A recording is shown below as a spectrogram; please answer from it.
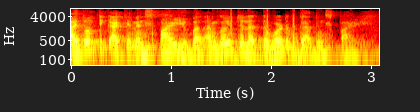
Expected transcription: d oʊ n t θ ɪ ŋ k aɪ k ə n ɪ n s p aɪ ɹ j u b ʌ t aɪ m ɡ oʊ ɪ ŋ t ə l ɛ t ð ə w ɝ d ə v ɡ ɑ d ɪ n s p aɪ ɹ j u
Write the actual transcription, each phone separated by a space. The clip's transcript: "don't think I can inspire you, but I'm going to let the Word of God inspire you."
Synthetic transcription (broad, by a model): d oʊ n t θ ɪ ŋ k aɪ k ə n ɪ n s p aɪ ɹ j u b ʌ t aɪ m ɡ oʊ ɪ ŋ t ə l ɛ t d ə w ɝ d ə v ɡ ɑ d ɪ n s p aɪ ɹ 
